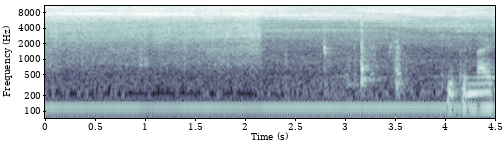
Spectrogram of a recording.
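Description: Steady loud hiss of a dental air syringe drying the tooth after acid etch, with faint clatter and a low hum behind it.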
